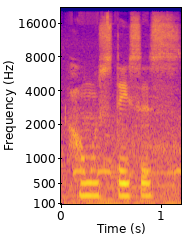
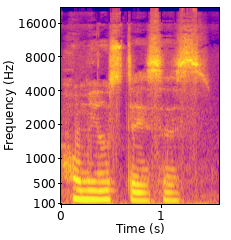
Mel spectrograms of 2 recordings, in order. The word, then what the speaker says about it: homeostasis: Weed causes homoasis. I don't know if that's how you say it. Homeostasis. I literally realized after this that I was saying it wrong the whole time.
